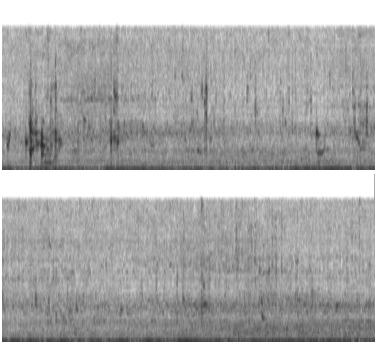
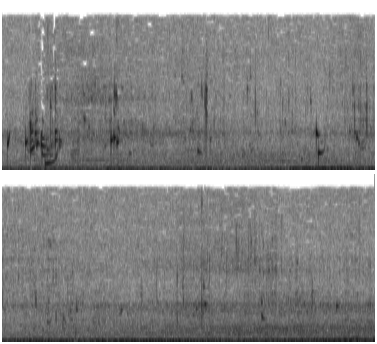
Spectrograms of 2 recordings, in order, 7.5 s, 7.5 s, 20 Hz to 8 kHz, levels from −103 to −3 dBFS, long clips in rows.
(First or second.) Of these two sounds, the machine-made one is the first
